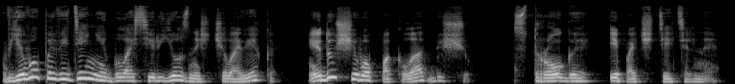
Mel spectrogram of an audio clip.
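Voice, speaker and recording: A woman narrating a dramatic first-person audiobook in an expressive way. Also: deep voice, moderate pace.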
